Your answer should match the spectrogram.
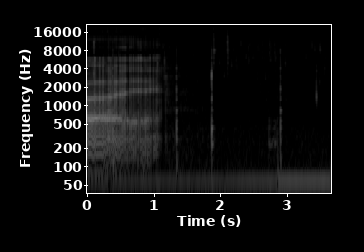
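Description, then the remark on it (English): A loud, rough gurgle of bubbling water for about a second, then quieter scattered drips and plinks from a fish tank. No one speaks. “And while I'm trying to get him back on air, y'all, that water y'all hear in the background, that is this fish tank beside me.”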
